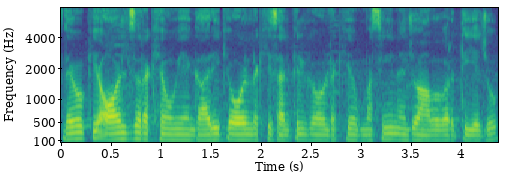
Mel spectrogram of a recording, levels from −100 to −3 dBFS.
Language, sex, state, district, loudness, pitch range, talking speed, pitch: Hindi, male, Madhya Pradesh, Katni, -18 LUFS, 115-125 Hz, 300 wpm, 120 Hz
